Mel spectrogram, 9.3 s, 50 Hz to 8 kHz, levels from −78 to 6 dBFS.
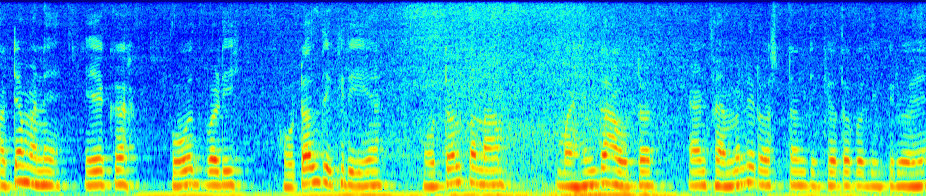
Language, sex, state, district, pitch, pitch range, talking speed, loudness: Marwari, male, Rajasthan, Nagaur, 160 Hz, 155-170 Hz, 140 wpm, -16 LUFS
